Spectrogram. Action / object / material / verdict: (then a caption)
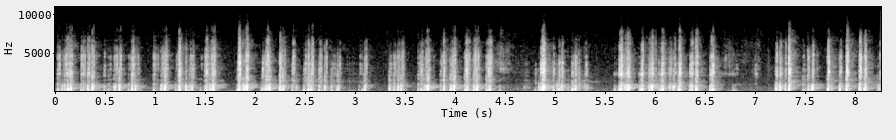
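tap / hard plastic game case / plastic / none. A hollow, thin, hard blue plastic UFC PS4 game case is held in both hands near the mic while fingertips and nails tap and scratch its shell and cover wrap. Many quick, dry clicks come in rapid bursts with brief pauses between them, each with a bright crackle and almost no ring.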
